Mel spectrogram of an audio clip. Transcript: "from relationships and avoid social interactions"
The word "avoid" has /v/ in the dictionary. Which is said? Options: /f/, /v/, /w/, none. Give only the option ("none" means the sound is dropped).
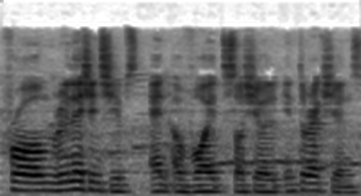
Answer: /v/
